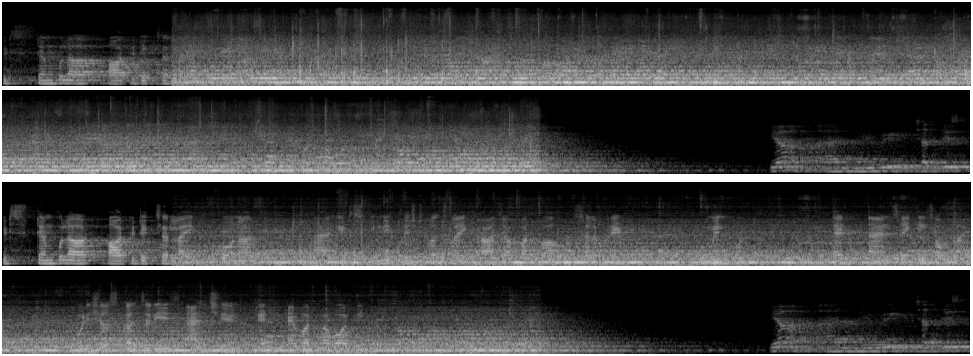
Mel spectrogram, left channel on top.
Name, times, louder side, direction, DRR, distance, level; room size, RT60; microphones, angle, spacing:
voice 1, 0.0-2.5 3.1-6.2 7.0-7.6 8.3-9.7 10.4-13.4, right 3 dB, 40° right, 7 dB, 0.3 m, -29 dB
sound 1, 1.7-15.1, left 3 dB, 85° left, 0.5 m, -21 dB
voice 2, 17.4-19.3, left 1 dB, 35° left, -4 dB, 1.7 m, -35 dB
11.5 x 6.9 x 3.7 m, 2.6 s
head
